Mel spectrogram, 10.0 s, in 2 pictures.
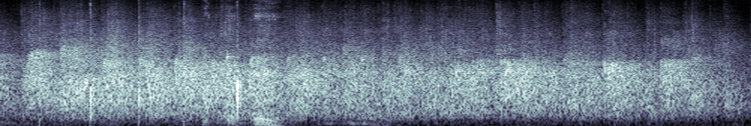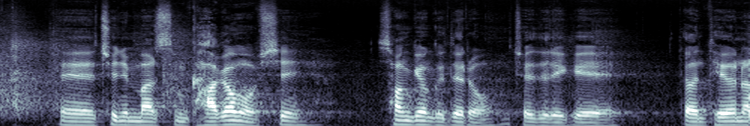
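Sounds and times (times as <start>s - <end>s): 
audience applause: 0.0s - 5.0s
speech: 5.4s - 10.0s.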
